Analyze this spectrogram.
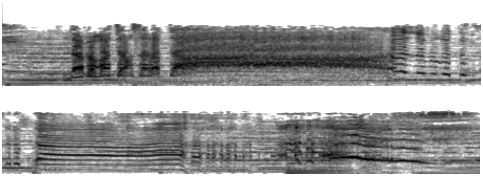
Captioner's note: paradoxical laughter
